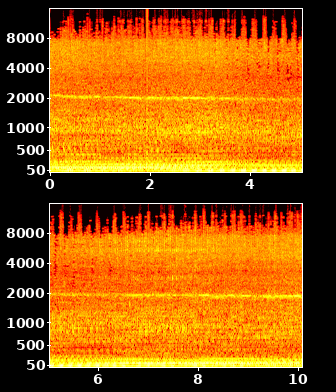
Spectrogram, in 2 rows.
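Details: 1986 Chevy C10 with a swapped 6.0 LQ9 V8 and 4L80E transmission, filmed under the hood: a deep, even rumble settles into a steady idle with a gentle lope and no knocks, ticks or misses; normal idle.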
